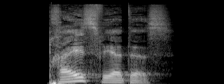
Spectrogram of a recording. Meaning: strong/mixed nominative/accusative neuter singular of preiswert
- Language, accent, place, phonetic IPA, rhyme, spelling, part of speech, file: German, Germany, Berlin, [ˈpʁaɪ̯sˌveːɐ̯təs], -aɪ̯sveːɐ̯təs, preiswertes, adjective, De-preiswertes.ogg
